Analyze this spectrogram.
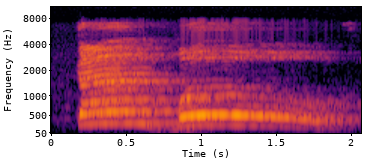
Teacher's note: A sílaba mais forte é o Bor.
